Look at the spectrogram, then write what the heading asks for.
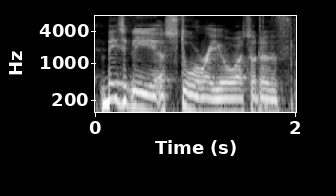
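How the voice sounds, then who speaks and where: A teenage male podcast co-host making a casual announcement in a halting, explanatory way. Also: lowish voice, lively intonation, slight background noise. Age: teens. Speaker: student podcast co-host and coordinator.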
